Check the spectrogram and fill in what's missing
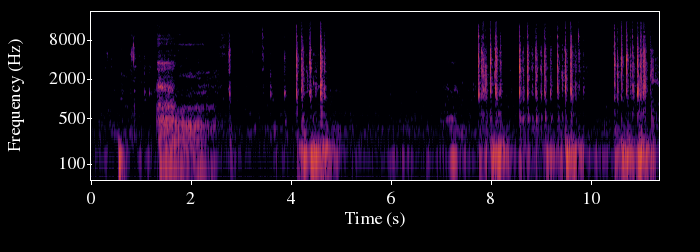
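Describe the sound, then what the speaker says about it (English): Bursts of typing on a computer keyboard, with two hands clattering rapidly in several separate runs and quiet pauses between them, close and moderately loud, with no talking. "I'm typing. I'm also typing."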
